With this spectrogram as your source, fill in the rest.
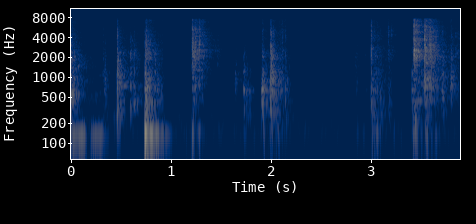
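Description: A small cardboard box scrapes and taps as hands handle it.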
